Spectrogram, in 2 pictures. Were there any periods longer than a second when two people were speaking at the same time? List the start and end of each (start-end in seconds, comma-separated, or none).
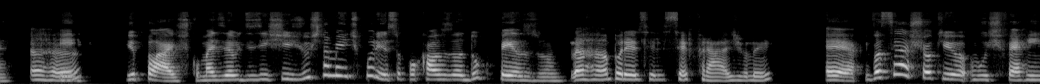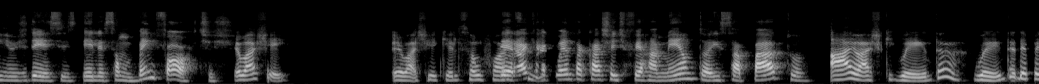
none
